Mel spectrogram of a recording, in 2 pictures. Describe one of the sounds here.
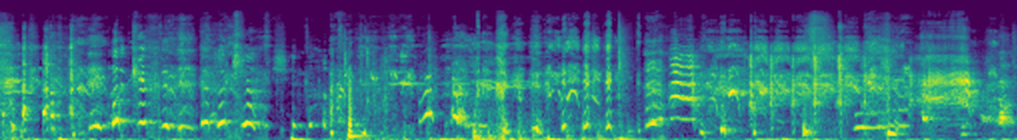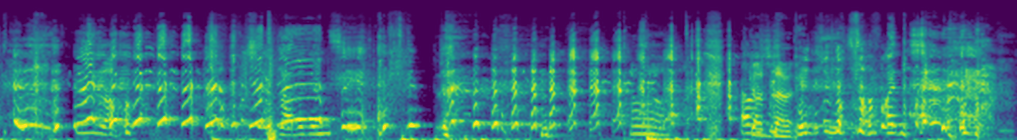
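Young men laugh loudly and heartily.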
